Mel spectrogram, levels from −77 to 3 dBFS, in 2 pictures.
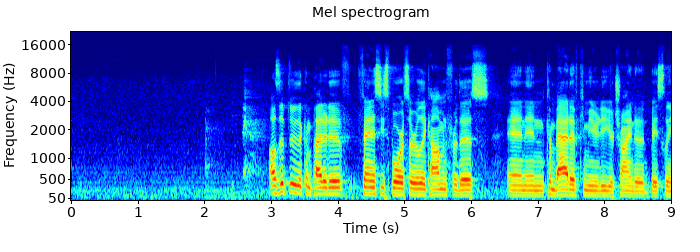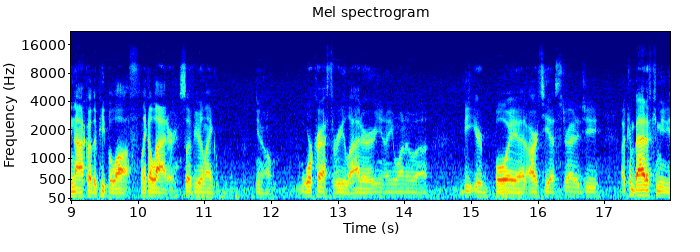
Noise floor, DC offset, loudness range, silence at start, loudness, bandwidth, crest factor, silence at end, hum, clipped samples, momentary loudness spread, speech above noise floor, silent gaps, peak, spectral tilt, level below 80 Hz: -44 dBFS; under 0.1%; 10 LU; 1.2 s; -16 LUFS; 15.5 kHz; 18 dB; 0 s; none; under 0.1%; 19 LU; 27 dB; none; 0 dBFS; -5 dB/octave; -46 dBFS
